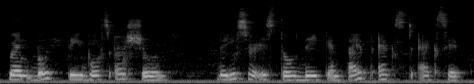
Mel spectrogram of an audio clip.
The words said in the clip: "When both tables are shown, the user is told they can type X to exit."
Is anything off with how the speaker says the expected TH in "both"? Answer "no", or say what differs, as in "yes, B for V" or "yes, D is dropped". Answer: yes, T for TH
